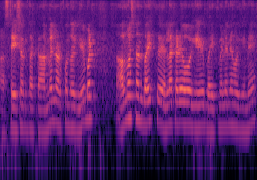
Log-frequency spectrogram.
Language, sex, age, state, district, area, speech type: Kannada, male, 30-45, Karnataka, Bidar, urban, spontaneous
